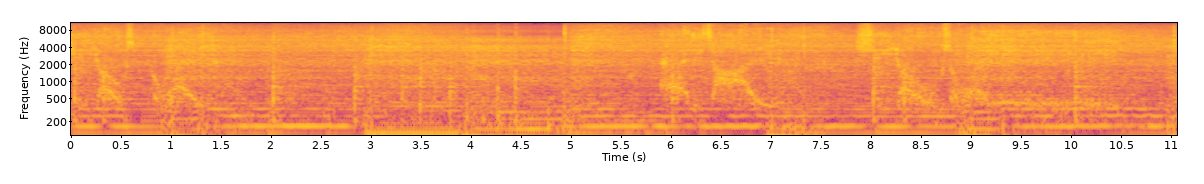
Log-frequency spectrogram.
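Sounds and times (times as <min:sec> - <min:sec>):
distorted guitar and bass chords: 0:00.0 - 0:11.0.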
